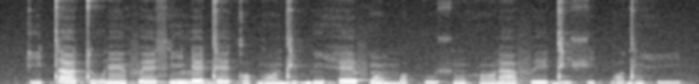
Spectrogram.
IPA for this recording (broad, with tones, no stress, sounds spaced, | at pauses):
k i˦ t a˦˨ t u˨ ɾ ɛ̃˨ f ɛ˨ s ĩ˨˦ l ɛ˦ d ɛ˧ ɡ ɔ˨ ɡ ɔ̃˧ d i˦ b ĩ˦ h ɛ˦ f ɔ̃˦˨ m ɔ˨ k u˨ ʃ ũ˨˦ h ɔ̃˧ ɾ a˦ f e˦ d i˧ ʃ i˧ ɡ͡b ɔ˨ d ĩ˨˦ h i˧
